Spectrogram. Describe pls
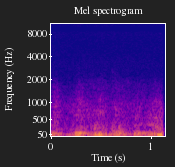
cloud2cloud
short, edited, percussive, thunder, loops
